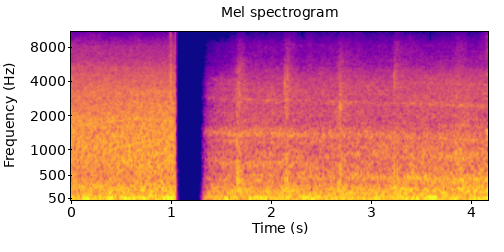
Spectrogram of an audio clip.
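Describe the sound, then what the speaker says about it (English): A train in Kadoma, a suburban town in Osaka, Japan, rolls past with a steady, loud rumble of wheels and cars and faint rhythmic clatter, briefly cut by a moment of silence. "Here comes the train"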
